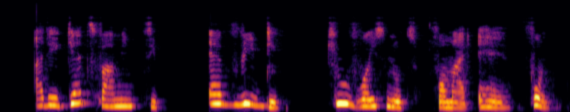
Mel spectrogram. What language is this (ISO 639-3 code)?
pcm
